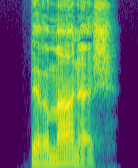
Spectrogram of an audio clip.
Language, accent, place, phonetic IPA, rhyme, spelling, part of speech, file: German, Germany, Berlin, [bɪʁˈmaːnɪʃ], -aːnɪʃ, birmanisch, adjective, De-birmanisch.ogg
- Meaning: Burmese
